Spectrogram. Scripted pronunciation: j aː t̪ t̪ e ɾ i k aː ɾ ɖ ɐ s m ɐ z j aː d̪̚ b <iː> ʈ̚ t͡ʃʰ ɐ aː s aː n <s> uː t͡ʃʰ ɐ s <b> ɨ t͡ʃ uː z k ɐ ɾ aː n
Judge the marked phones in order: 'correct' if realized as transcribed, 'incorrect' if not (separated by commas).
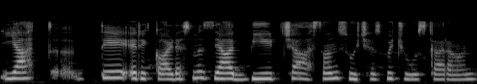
correct, correct, correct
